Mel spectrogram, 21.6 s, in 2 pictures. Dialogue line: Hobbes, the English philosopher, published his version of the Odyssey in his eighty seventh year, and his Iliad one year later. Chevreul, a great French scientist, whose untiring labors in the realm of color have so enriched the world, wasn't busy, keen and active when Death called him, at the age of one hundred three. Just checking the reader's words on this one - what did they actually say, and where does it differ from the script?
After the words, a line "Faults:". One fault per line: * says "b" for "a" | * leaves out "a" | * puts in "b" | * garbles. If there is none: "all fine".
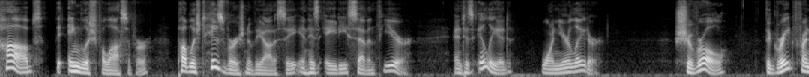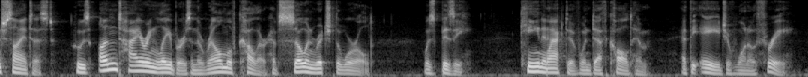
Hobbes, the English philosopher, published his version of the Odyssey in his eighty seventh year, and his Iliad one year later. Chevreul, the great French scientist, whose untiring labors in the realm of color have so enriched the world, was busy, keen and active when Death called him, at the age of one hundred three.
Faults:
* says "the" for "a"
* says "was" for "wasn't"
